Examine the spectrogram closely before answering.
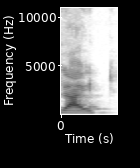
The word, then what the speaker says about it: write: RIGST राइट, और ये देखिए WRITE राइट। दोनों का जो उच्चारण है, प्रोनाउंसिएशन जो है वो बिल्कुल सेम है, लेकिन दोनों का स्पेलिंग क्या है वो अंतर है।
